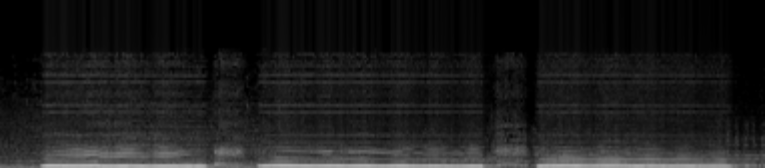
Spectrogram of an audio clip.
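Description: A woman's loud, close sobbing in drawn-out quavering wails, three long phrases separated by sharp intakes of breath, in a Hindi cartoon story.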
